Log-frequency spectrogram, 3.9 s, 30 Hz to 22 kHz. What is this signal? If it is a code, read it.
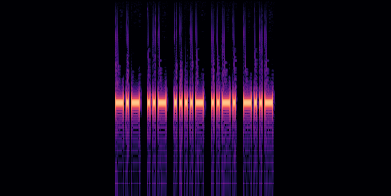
Morse code, heard as a keyed tone, about 46 wpm, 700 Hz. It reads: KU4FX
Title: USA Call Signs - 4x Character Spacing - 45wpm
